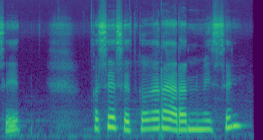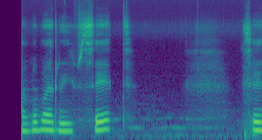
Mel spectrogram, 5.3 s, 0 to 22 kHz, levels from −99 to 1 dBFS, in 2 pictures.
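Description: At 2.81 s, after a pause of about 0.36 s, the speech comes back abruptly out of silence with its opening sound missing, so the first word starts mid-onset rather than building up naturally. This is a clipped start after a pause: the output device dropped into a sleep state during the gap and needed about 36 ms to wake and lock again, swallowing the audio up to 2.85 s.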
